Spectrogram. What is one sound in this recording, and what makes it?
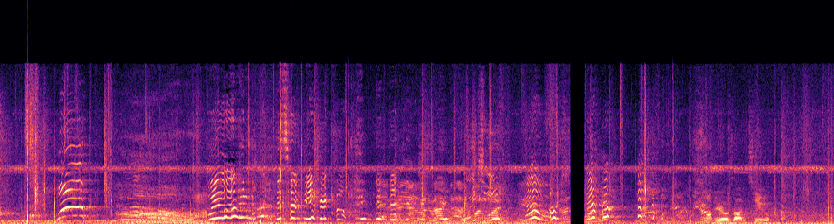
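Young women cheer and laugh loudly close by.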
